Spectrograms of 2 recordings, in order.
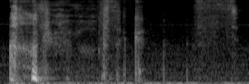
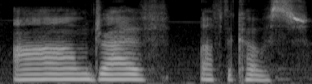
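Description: First: Laughing whisper. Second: Slow deadpan. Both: Real, not acted.

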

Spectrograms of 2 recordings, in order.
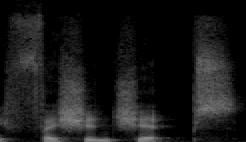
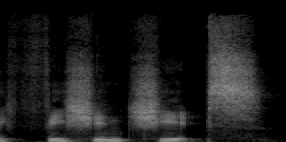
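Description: First: Slow New Zealand "fish and chips", fish said as "fush"; New Zealand accent. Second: Australian "fish and chips", slow, higher and rising; Australian accent. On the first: Podcaster demonstrating the test phrase for telling accents apart, New Zealand accent. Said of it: "that's New Zealand". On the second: Podcaster demonstrating the test phrase for telling accents apart, Australian accent. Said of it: "they're from Australia". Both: Shown as a demonstration.

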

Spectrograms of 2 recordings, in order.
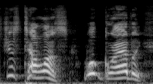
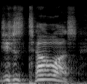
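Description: First: "just tell us" shouted much higher and louder; loud exasperated "just tell us"; exasperated plea. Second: Said in the usual way. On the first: Real, not acted. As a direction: beg them at full volume, fed up. Pleading rant peak.

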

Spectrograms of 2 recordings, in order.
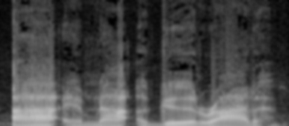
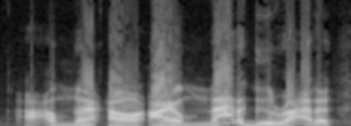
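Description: First: Low, slow put-on drawl; character voice. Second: Character voice. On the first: Trying out a character voice, low and slow. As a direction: admit it slowly in a low put-on voice. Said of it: "that one I just did". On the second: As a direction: pitch it up into a comic character voice. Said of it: "I'm gonna do this voice". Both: Shown as a demonstration.

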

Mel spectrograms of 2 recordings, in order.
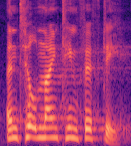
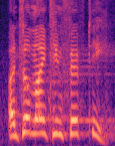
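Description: First: Said in the usual way. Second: High-pitched, appalled repeat; can't-believe-it outburst; incredulous. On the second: Real, not acted. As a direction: repeat it in sheer disbelief, pitched way up. Repeats the date in disbelief.

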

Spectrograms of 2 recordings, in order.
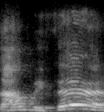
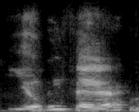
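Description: First: Much higher, louder echo of disbelief; station manager echoing the new hire in disbelief; incredulous echo. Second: Said in the usual way. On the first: Retold or imitated. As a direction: repeat it as if you can't believe it.

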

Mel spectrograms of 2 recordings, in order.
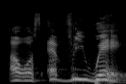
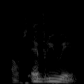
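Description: First: Loud, insistent preaching; raised emphatic voice; emphatic claim. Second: Said in the usual way. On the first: Real, not acted. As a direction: proclaim it loudly to the congregation. Emphatic claim, then calmer repeat.

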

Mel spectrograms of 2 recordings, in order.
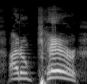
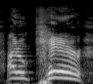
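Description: No difference in how they are said.

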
